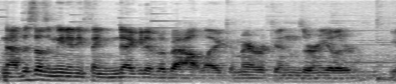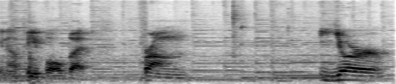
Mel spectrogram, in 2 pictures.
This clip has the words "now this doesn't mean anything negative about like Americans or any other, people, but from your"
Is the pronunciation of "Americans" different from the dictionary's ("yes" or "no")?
no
